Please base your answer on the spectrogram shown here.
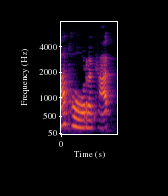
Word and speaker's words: โทรทัศน์: คำ ว่า โทรทัศน์ ค่ะ โทรทัศน์ อ่าน ว่า โทรทัศน์ โทรทัศน์ ประกอบ ไป ด้วย สระ โอ ทหาร เรือ เพราะ ทหาร ไม่ หัน อากาศ เขา ศาลา นอ หนู การันต์ ค่ะ โทรทัศน์ นะ คะ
